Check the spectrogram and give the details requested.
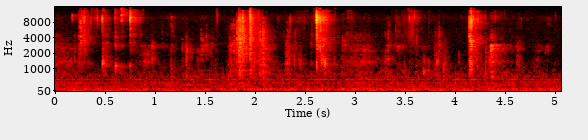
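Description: Close-miked chewing of a mouthful of food, closed-mouth, with scattered soft clicks and crackles.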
